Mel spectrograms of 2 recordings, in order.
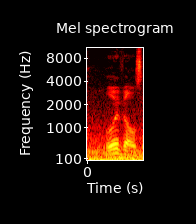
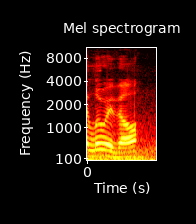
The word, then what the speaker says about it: Louisville: Yeah, I wonder what Louisville's like.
